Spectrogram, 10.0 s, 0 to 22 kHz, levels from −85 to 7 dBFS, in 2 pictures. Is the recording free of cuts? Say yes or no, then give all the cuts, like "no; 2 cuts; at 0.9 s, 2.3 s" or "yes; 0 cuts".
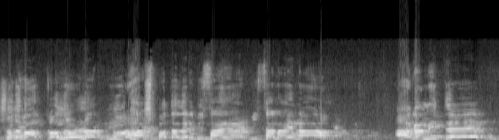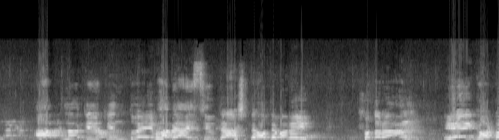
yes; 0 cuts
